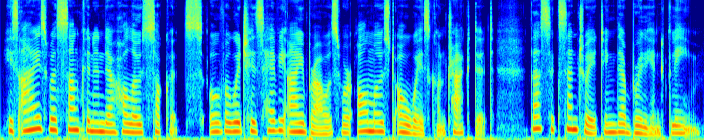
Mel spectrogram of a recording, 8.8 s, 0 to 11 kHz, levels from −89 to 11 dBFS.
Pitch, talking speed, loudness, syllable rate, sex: 205 Hz, 150 wpm, -16 LUFS, 4.8 syllables/s, female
